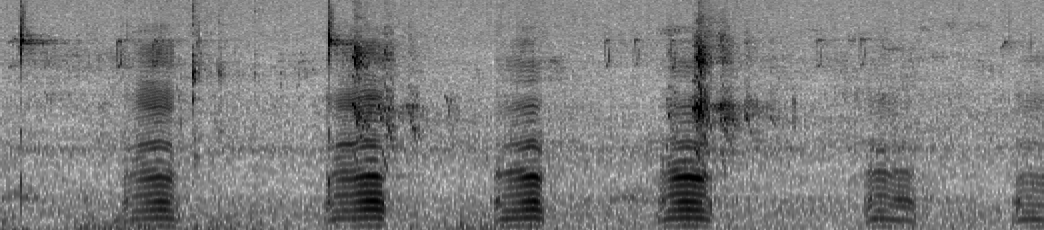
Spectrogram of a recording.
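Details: Canada geese in a flock feeding on green grass at the water's edge, all around a camera left running on the ground: five loud, nasal honks at steady intervals about every one to two seconds, over a low outdoor rumble.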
